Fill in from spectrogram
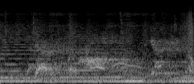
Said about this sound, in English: There's a dog that's destroying stuff, and there's a pan on fire.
